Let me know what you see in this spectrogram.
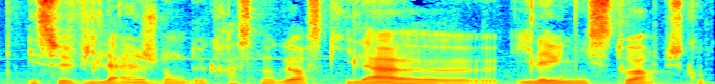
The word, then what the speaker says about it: Krasnogorsk: Et finalement, première hypothèse peut-être plus crédible, ces tests ont porté les soupçons sur la ville fantôme de, et attention à la prononciation, Krasnogorsk. – Bravo.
